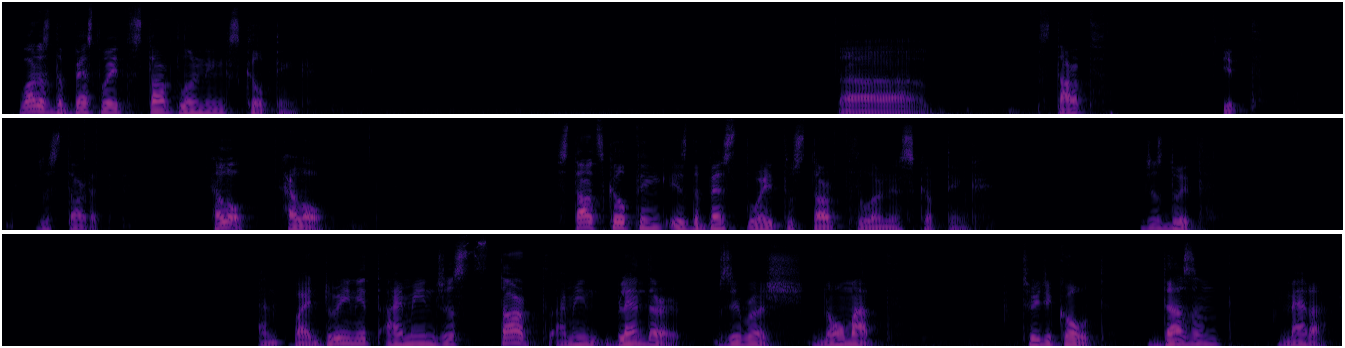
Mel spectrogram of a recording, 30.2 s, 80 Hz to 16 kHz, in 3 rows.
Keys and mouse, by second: 16.7 [, 21.4-28.4 alt+drag.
